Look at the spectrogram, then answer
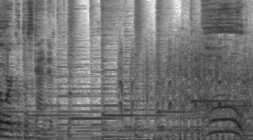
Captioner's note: mind-blower noises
